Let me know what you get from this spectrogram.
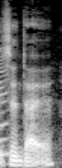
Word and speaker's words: Zendaya: Right, Zendaya.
